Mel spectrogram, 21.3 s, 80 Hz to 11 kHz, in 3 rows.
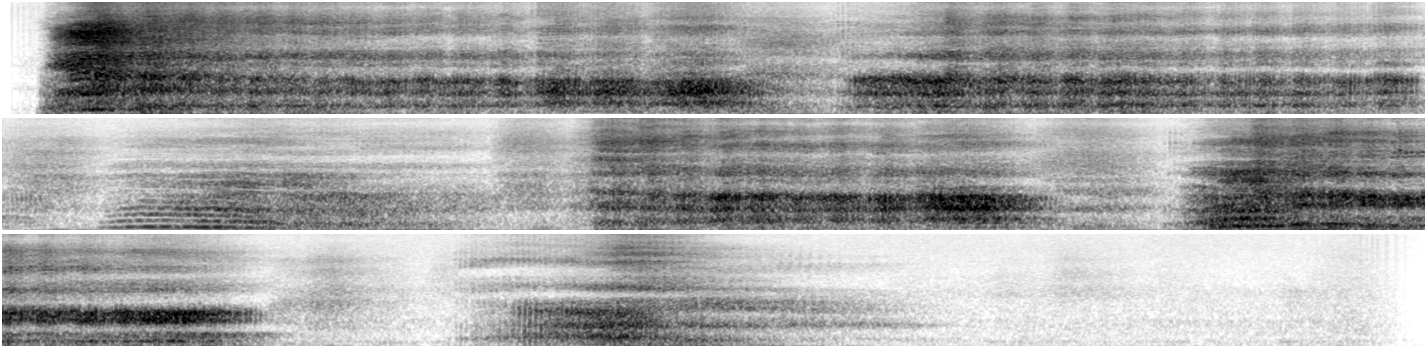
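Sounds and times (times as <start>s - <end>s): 
deep villain laugh: 0.2s - 15.6s.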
